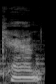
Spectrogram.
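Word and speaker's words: Cannes: lip liner and shade can now that spelled C a and an es like can Italy and yes that's how you pronounce it I had to google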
